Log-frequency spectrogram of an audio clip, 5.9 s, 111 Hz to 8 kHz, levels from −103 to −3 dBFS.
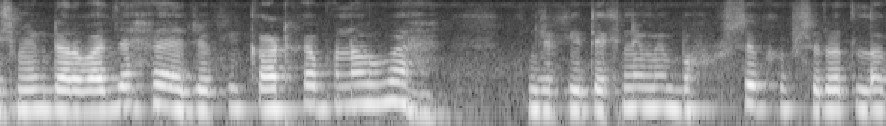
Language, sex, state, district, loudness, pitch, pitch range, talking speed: Hindi, male, Bihar, West Champaran, -18 LUFS, 200 Hz, 190-215 Hz, 170 wpm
